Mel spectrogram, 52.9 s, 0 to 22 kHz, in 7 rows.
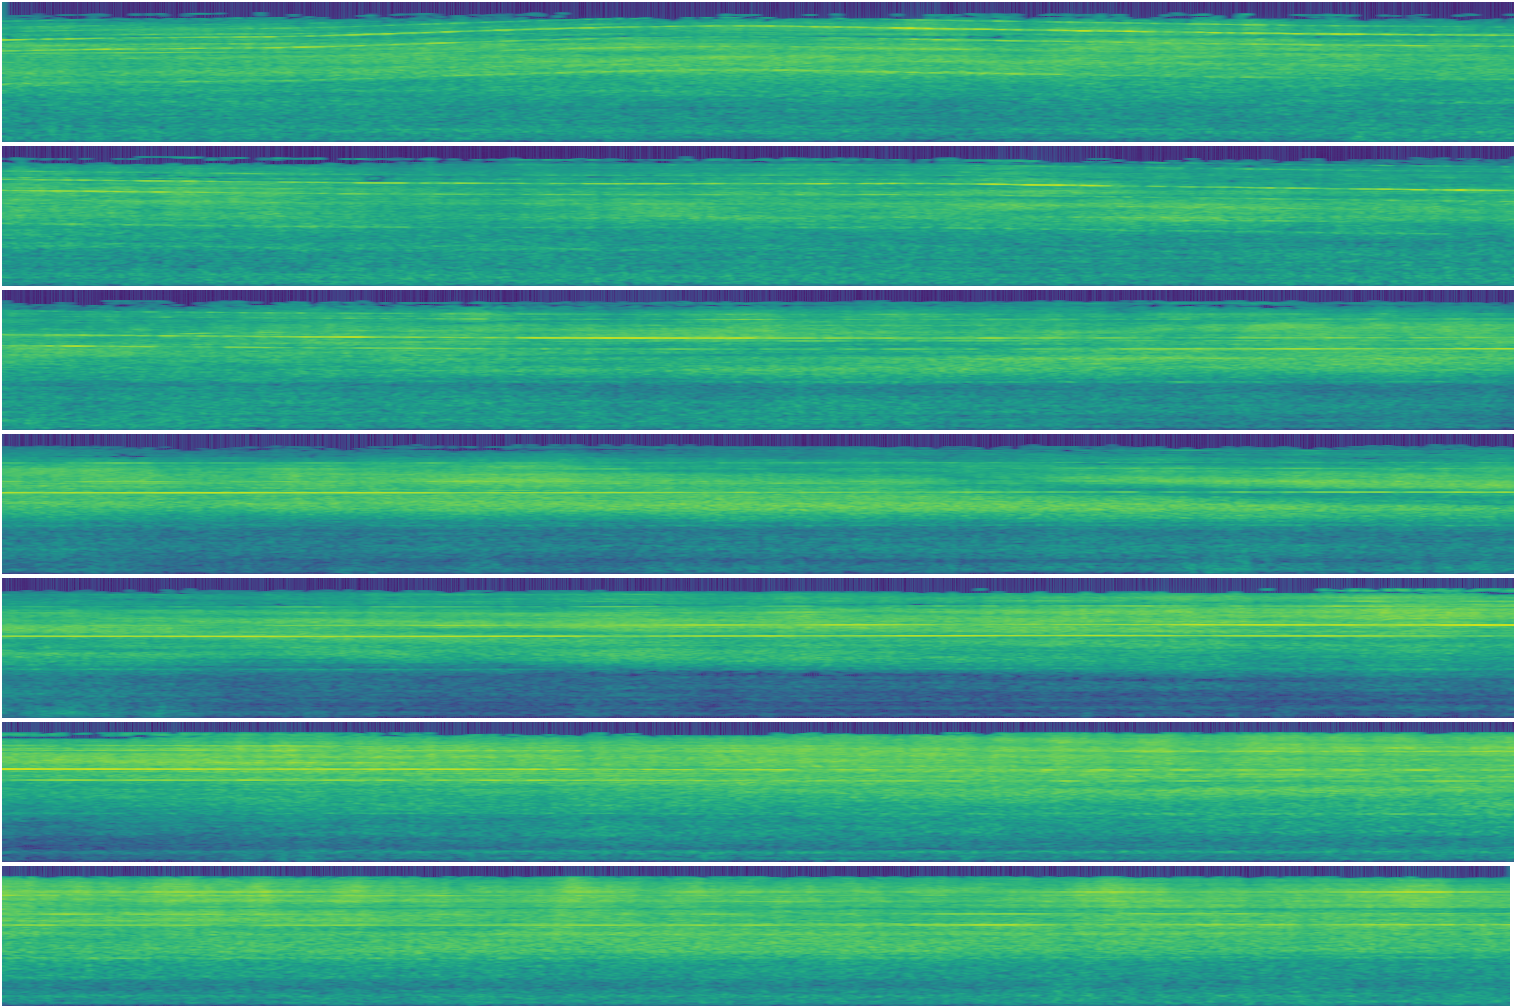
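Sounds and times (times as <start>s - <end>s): jet engine high whine: 0.0s - 52.9s
jet engine rumble: 0.0s - 52.9s.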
